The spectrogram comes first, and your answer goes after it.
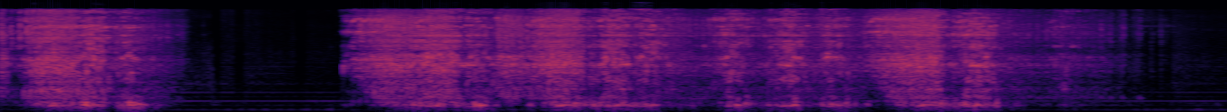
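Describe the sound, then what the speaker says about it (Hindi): A sewing machine stitches the seat seam of a pajama pant in three long runs of steady, close mechanical whirring, separated by brief pauses, with no talk. "सबसे पहले हम करेंगे यहाँ से आसन की सिलाई"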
